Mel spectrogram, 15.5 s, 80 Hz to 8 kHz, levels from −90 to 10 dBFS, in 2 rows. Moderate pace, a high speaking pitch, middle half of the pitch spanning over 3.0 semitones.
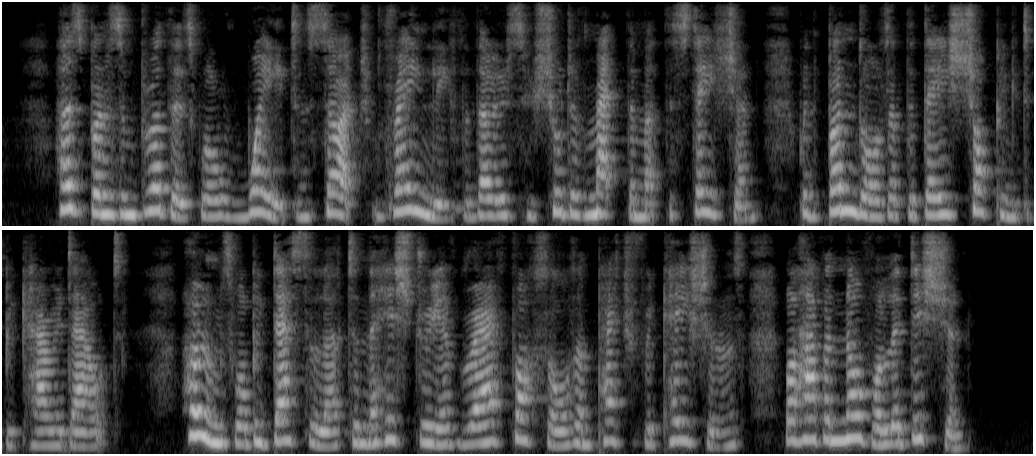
Yes: average, 175 wpm; high, 230 Hz; average, 3.9 semitones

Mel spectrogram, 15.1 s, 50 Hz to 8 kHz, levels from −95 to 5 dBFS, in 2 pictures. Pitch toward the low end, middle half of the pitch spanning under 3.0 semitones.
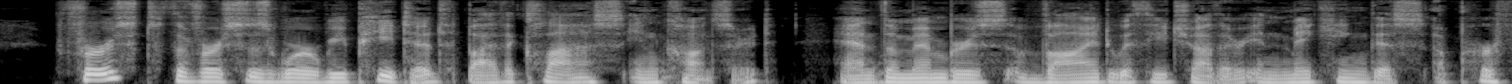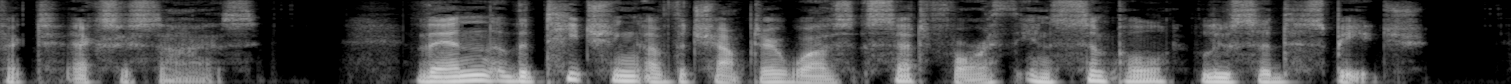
Yes: low, 105 Hz; narrow, 2.5 semitones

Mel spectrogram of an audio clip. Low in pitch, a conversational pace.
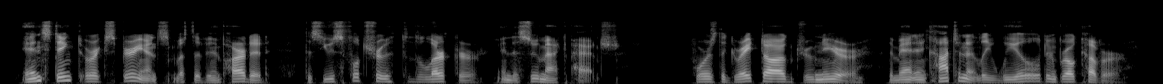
Yes: low, 120 Hz; average, 155 wpm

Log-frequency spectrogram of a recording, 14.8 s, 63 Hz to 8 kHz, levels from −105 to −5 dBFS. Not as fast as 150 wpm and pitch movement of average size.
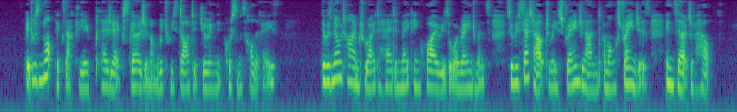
No: average, 165 wpm; average, 3.8 semitones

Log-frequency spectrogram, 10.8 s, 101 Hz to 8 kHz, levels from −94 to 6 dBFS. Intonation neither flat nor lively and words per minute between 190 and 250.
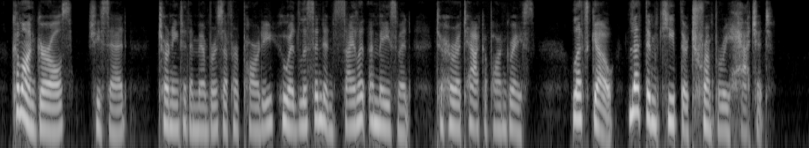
No: average, 3.3 semitones; average, 180 wpm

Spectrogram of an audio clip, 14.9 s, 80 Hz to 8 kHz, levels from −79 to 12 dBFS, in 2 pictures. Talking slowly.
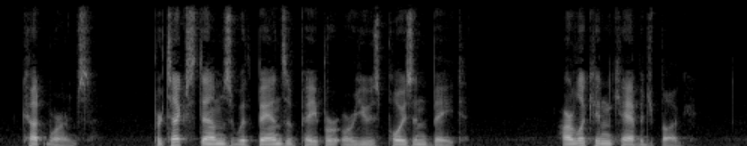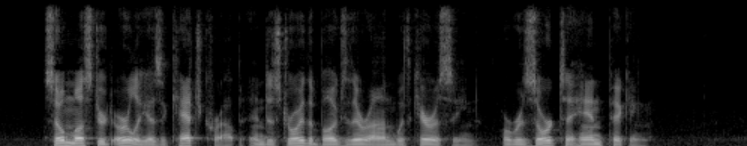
No: average, 145 wpm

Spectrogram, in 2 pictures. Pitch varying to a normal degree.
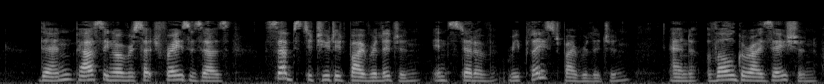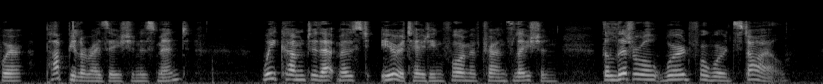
Yes: average, 4.2 semitones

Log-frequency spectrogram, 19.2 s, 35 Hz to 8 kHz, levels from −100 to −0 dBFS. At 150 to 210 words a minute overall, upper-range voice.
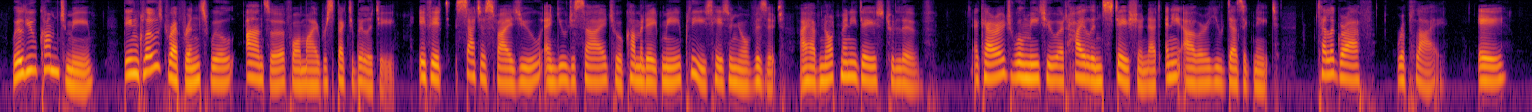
No: average, 155 wpm; medium, 155 Hz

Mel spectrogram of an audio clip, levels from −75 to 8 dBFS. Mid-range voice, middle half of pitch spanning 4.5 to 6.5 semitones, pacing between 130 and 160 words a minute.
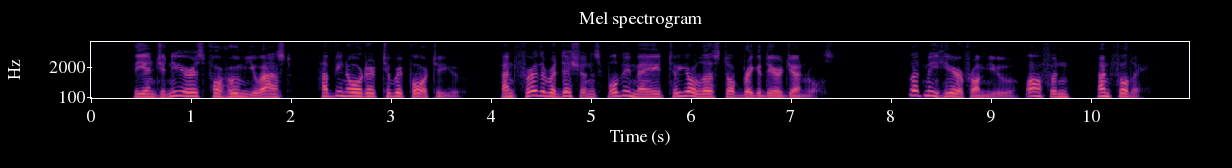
No: medium, 165 Hz; wide, 5.6 semitones; average, 180 wpm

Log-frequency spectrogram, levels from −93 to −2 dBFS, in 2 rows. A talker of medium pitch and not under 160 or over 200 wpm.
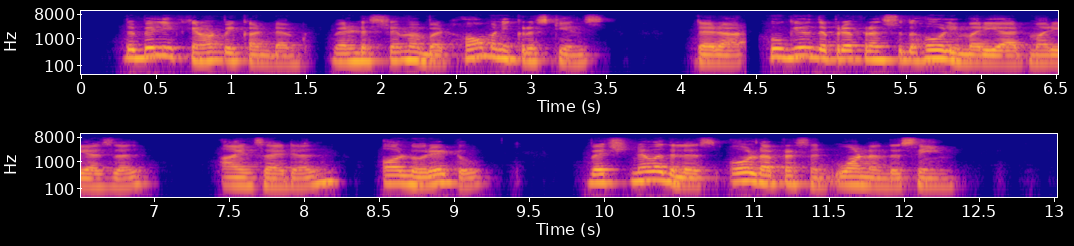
Yes: medium, 150 Hz; average, 165 wpm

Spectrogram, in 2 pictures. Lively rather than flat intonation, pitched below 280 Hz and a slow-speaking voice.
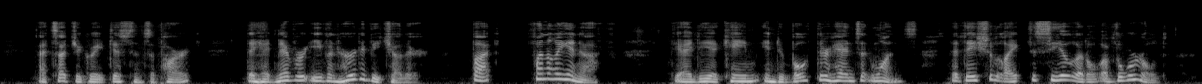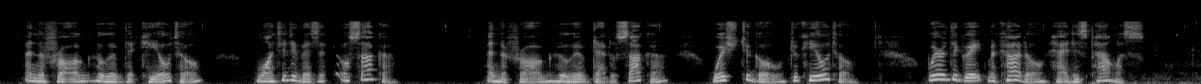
No: wide, 7.4 semitones; medium, 140 Hz; average, 165 wpm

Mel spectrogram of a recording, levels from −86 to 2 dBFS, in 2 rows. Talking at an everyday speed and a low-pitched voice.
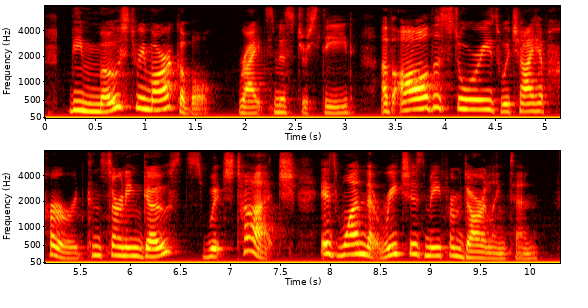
No: average, 145 wpm; high, 225 Hz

